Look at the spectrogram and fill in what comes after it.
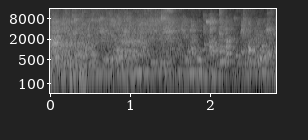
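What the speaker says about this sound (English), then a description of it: "She is kicking up water." Water sloshes and splashes in a bathtub as a baby kicks, close and fairly quiet, with irregular bursts of splashing.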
